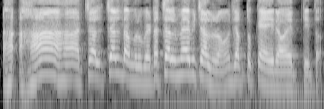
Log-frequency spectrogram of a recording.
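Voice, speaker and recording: A blustering old grandfather who swears freely and barks orders, as a woman puts him on. The voice sits high and bright, gruff rather than deep. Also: lively intonation, fast. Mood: scolding. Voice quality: gruff, foul-mouthed, blustering. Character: crude bossy old grandfather, then a stern policeman.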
